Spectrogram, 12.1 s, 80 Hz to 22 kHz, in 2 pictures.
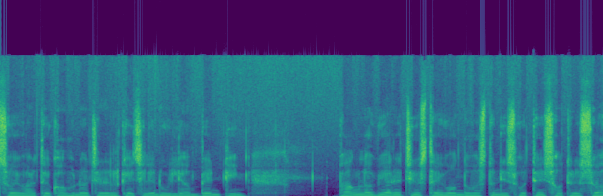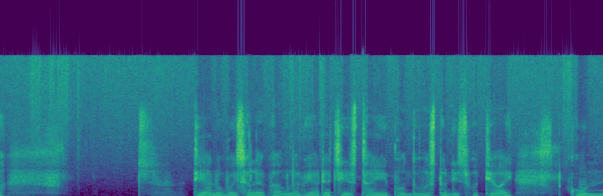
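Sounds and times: soft breath: 2.5s - 3.3s, 6.1s - 6.8s, 7.4s - 8.0s, 11.2s - 11.8s.

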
